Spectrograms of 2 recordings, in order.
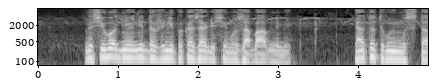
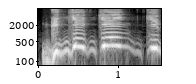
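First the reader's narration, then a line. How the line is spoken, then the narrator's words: Shrieking. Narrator (Russian): взвизгнула она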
